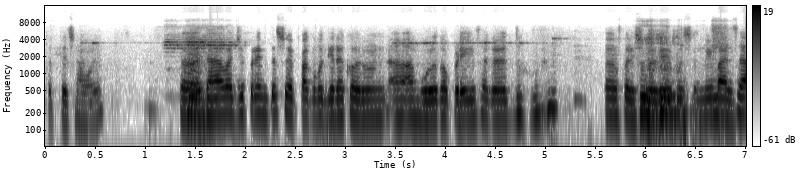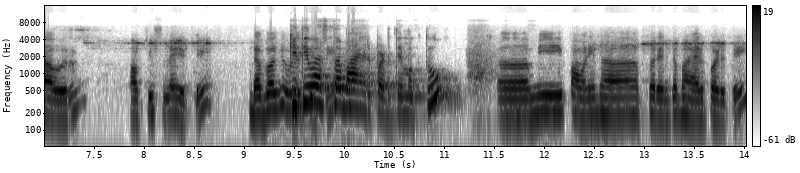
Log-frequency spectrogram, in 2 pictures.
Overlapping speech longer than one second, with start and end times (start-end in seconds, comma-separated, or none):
none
